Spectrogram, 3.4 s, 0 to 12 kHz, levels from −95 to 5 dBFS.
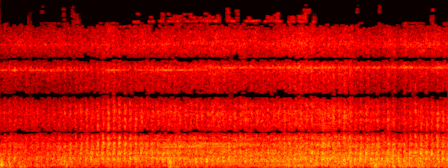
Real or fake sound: real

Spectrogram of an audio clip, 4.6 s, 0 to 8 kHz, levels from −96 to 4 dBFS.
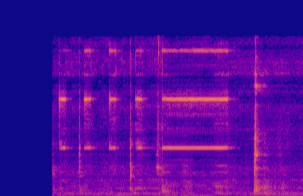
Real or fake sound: fake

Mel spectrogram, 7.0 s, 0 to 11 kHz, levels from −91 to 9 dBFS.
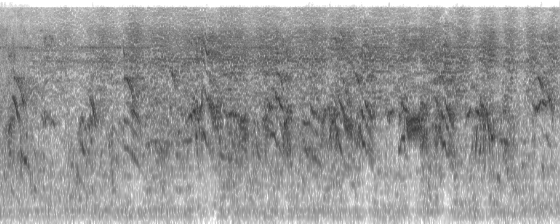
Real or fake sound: real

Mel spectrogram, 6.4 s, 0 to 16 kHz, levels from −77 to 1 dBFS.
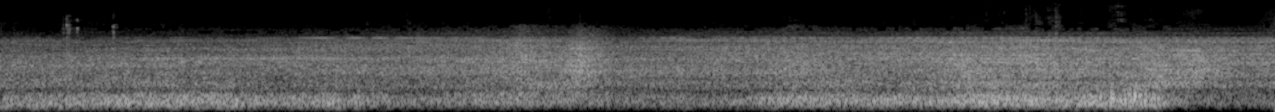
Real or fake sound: real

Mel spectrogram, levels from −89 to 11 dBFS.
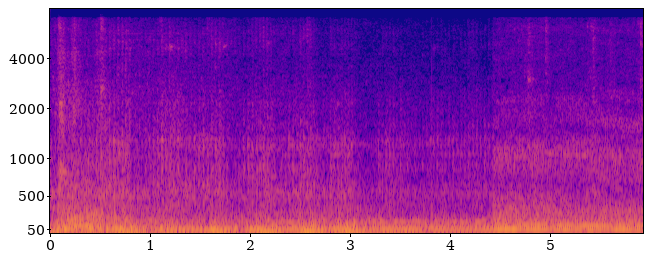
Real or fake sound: real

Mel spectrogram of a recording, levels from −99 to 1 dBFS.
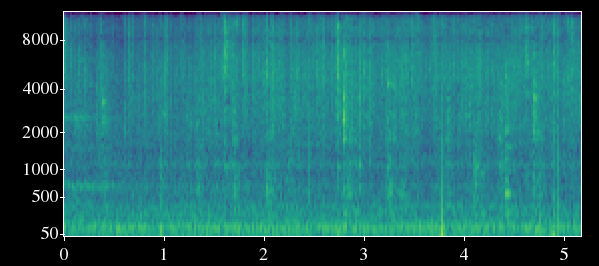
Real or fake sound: real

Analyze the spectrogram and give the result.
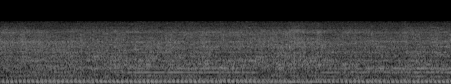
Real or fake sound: fake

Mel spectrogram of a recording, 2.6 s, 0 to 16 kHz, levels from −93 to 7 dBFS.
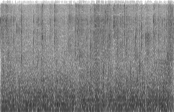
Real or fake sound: real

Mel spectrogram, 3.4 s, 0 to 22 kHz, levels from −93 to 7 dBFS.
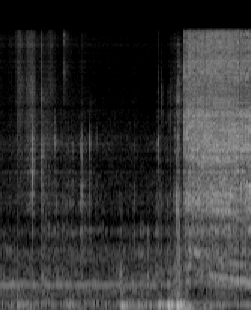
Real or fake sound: fake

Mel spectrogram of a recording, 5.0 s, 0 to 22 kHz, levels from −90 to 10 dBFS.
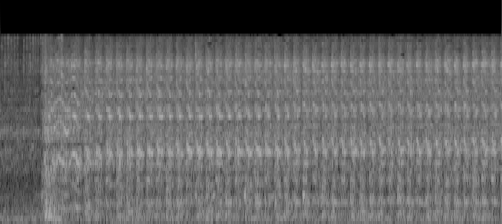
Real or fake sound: real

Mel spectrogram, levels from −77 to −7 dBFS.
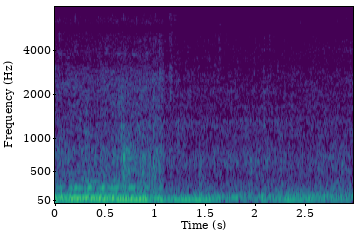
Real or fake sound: real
